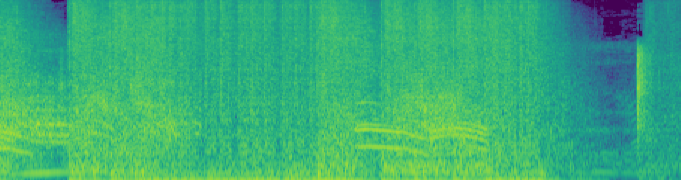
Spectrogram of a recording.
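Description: A gun in a video game fires a sustained, dense burst of loud rapid shots with whooshing effects over it, then cuts off sharply, followed by one short final hit.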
